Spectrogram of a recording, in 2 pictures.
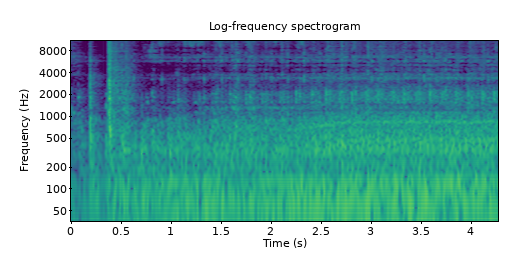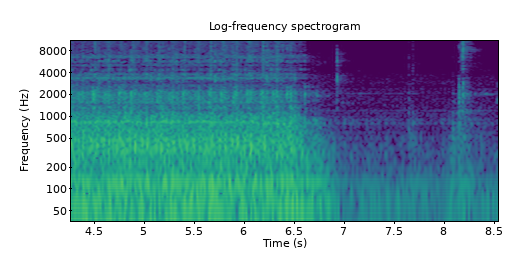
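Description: A Bernina sewing machine sews a long stitch in one steady run of about six seconds, a close rhythmic mechanical hum with ticking needle strokes, then falls silent.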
